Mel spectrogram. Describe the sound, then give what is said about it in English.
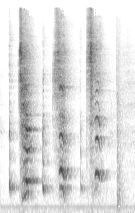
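A person deliberately performs three small, squeaky, cutesy sneezes in quick succession, trying to sneeze cutely. Each has a brief sharp intake before it, and the sequence ends with a faint click and no talking. “How to sneeze cutely.”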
